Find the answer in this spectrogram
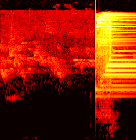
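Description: A bright, many-toned chime sound effect rings out suddenly about one and a half seconds in and fades away, signalling that the orange yo-yo is the right answer.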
